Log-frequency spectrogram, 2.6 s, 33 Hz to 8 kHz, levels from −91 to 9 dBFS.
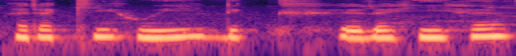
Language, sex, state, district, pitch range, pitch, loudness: Hindi, female, Himachal Pradesh, Shimla, 205-225 Hz, 210 Hz, -13 LUFS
